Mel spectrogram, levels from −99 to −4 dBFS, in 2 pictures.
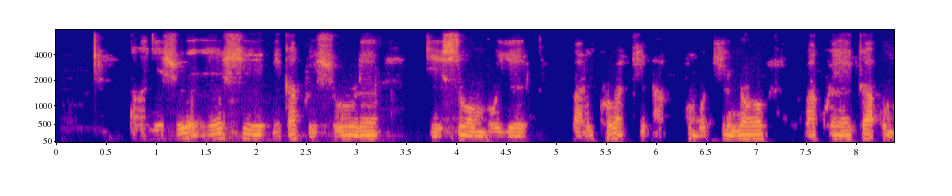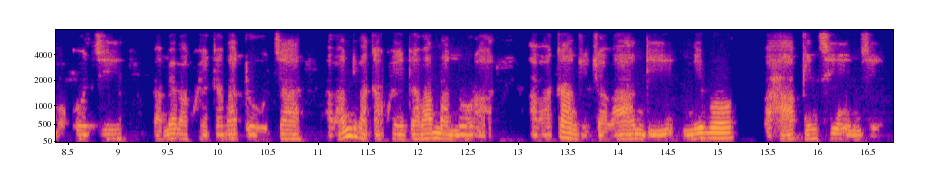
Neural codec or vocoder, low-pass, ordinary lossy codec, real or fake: none; 7.2 kHz; Opus, 24 kbps; real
